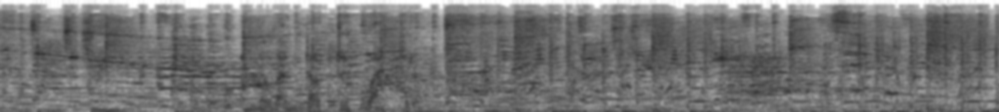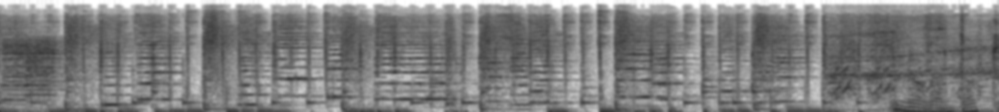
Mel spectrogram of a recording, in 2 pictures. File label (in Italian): spot radio; speakeraggio; voice-over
